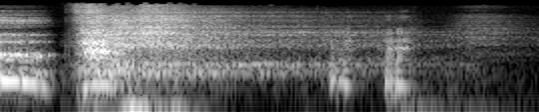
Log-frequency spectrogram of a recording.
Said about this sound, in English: Big deep breath now.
